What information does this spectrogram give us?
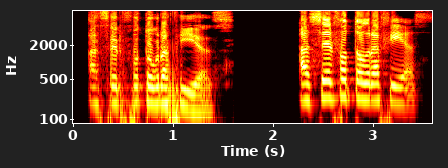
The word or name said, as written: hacer fotografias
